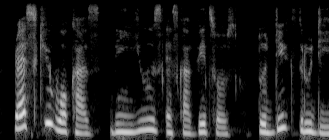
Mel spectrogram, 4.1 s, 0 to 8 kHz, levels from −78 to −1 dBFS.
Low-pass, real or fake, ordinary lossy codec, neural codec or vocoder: 7.2 kHz; real; none; none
